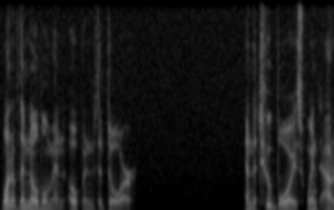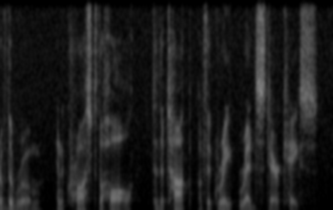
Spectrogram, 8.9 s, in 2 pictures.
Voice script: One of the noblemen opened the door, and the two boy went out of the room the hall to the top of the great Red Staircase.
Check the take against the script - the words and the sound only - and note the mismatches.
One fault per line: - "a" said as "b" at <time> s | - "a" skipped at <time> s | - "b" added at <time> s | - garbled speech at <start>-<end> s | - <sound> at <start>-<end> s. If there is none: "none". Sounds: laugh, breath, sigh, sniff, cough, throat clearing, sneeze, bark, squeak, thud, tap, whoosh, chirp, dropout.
- "boy" said as "boys" at 3.6 s
- "and crossed" added at 5.2 s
